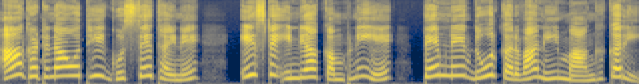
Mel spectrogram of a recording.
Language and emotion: Gujarati, neutral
